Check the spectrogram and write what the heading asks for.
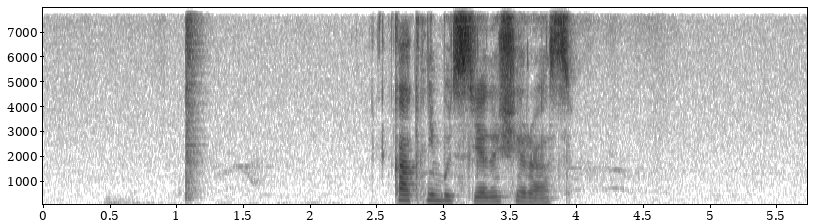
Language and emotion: Russian, neutral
